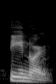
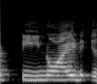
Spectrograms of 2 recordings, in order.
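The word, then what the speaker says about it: ctenoid: बोनी में लिखो साइक्लॉइड और टीनोइड scales are present. C silent है उसमें।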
